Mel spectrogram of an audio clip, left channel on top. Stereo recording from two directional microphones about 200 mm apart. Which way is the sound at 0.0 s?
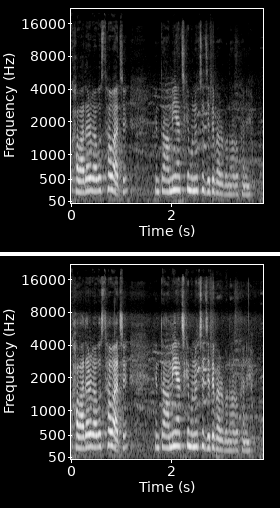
10° left (ahead or behind).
